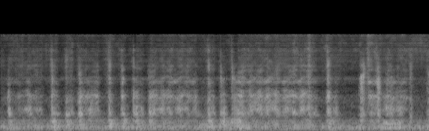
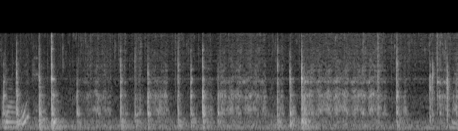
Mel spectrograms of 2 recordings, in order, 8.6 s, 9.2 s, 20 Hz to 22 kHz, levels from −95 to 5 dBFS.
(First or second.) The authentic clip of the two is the second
